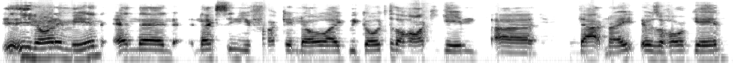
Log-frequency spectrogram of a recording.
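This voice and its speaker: A man's voice: medium pitch, little pitch movement, normal speed, darkish tone, dull audio. A young man hosting a casual podcast, telling a story in a rambling, profane, joking way. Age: young adult. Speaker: podcast host.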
